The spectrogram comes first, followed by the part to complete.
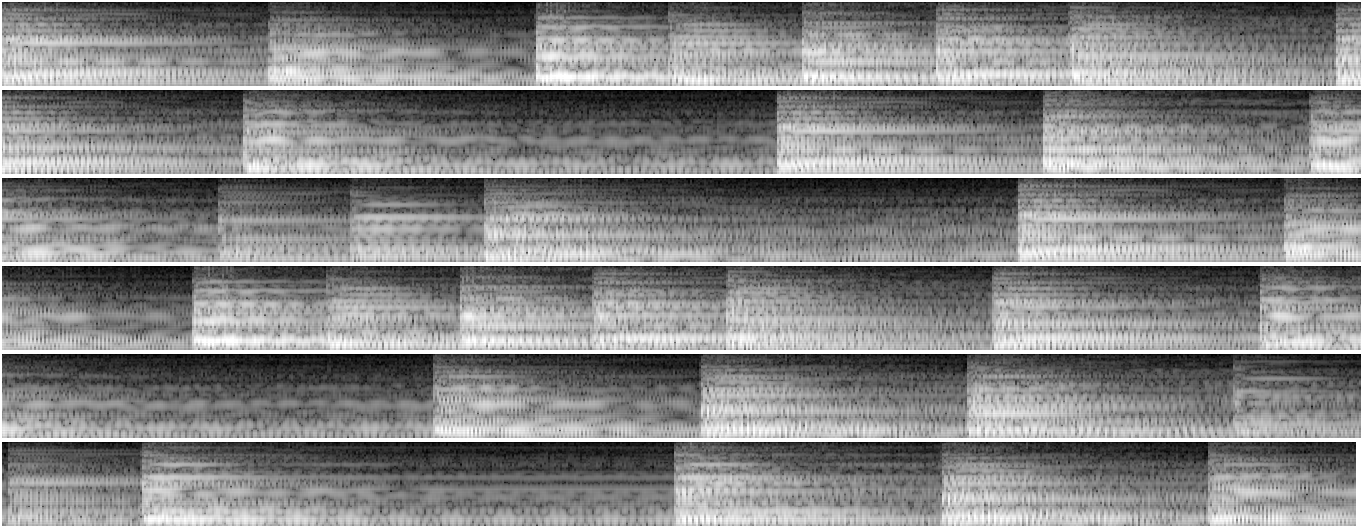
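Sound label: parts only key c sharp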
